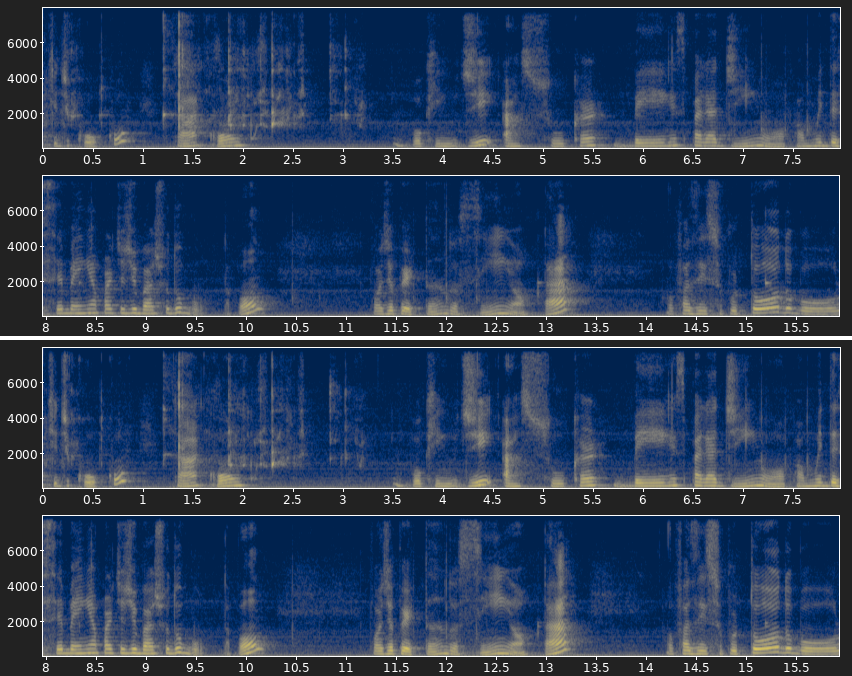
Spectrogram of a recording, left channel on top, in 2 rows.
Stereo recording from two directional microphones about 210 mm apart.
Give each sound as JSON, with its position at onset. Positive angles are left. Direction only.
{"t": 0.1, "sound": "speech", "side_deg": -25}
{"t": 1.8, "sound": "stir", "side_deg": 15}
{"t": 3.7, "sound": "speech", "side_deg": -25}
{"t": 11.3, "sound": "speech", "side_deg": -30}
